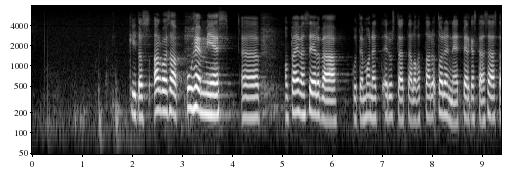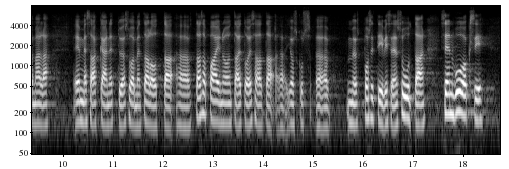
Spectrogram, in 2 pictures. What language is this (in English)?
Finnish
